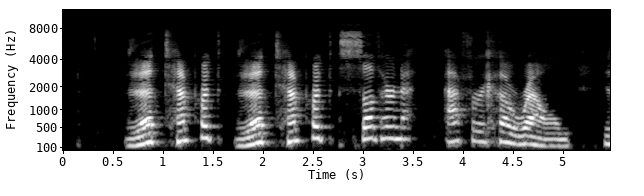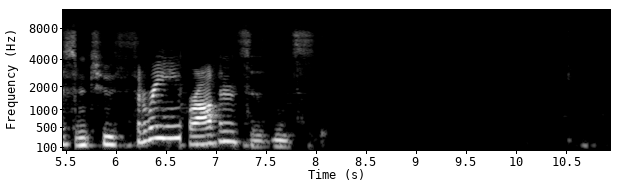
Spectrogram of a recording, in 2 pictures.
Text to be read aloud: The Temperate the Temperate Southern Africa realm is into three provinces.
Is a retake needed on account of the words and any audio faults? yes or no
no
